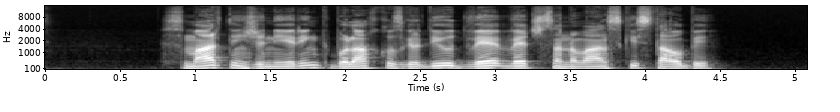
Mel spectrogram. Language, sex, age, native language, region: Slovenian, male, 18-29, Slovenian, Coastal Karst region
